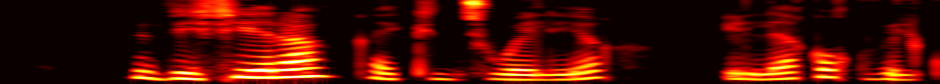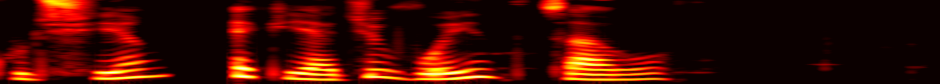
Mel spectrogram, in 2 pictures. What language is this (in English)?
Kabyle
